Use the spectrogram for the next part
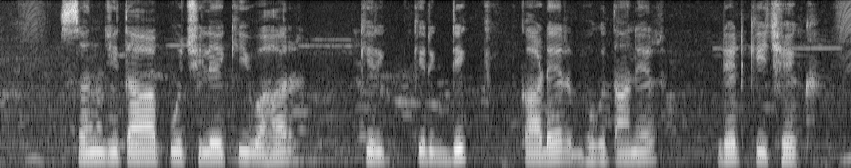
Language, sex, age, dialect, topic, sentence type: Magahi, male, 18-24, Northeastern/Surjapuri, banking, statement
